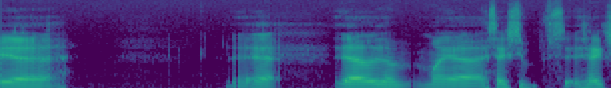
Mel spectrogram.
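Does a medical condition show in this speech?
Yes: brain injury.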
